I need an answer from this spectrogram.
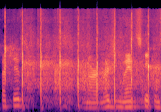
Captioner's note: applause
